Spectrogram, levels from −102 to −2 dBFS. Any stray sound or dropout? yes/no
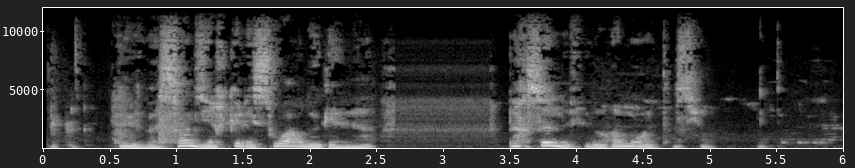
no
